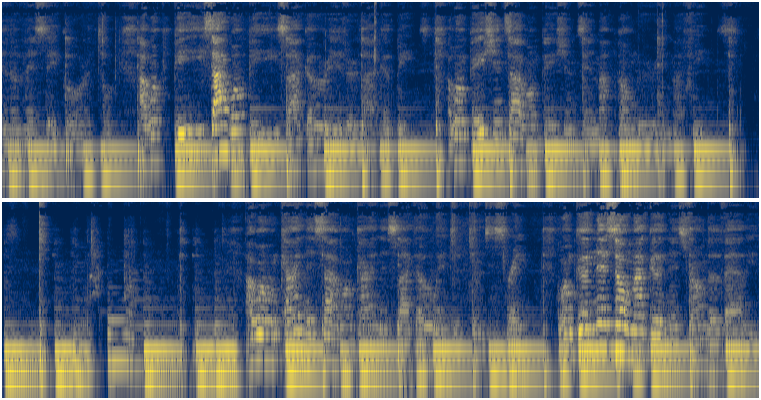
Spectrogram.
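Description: Acoustic guitar played steadily under a man's singing voice: a solo folk song performed live. The playing drops away briefly twice, about three seconds in and again halfway through.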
